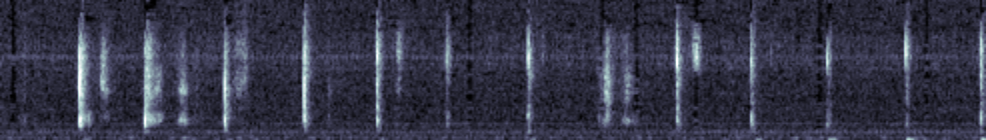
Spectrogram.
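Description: Fingertips and nails tap and drum on the blank pages of an open paper sketchbook lying flat on a table, a flat solid stack of sheets. About sixteen quiet, dry taps land in an uneven rhythm, each a short bright click over a soft low thud that dies away at once with no ring.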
